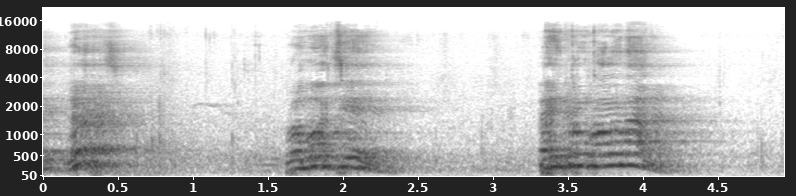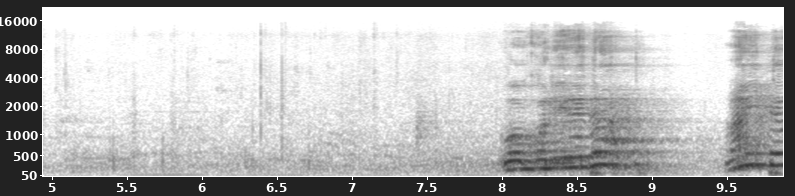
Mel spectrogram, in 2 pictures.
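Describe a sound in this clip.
A man shouts commands through a loudspeaker outdoors, with echo.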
